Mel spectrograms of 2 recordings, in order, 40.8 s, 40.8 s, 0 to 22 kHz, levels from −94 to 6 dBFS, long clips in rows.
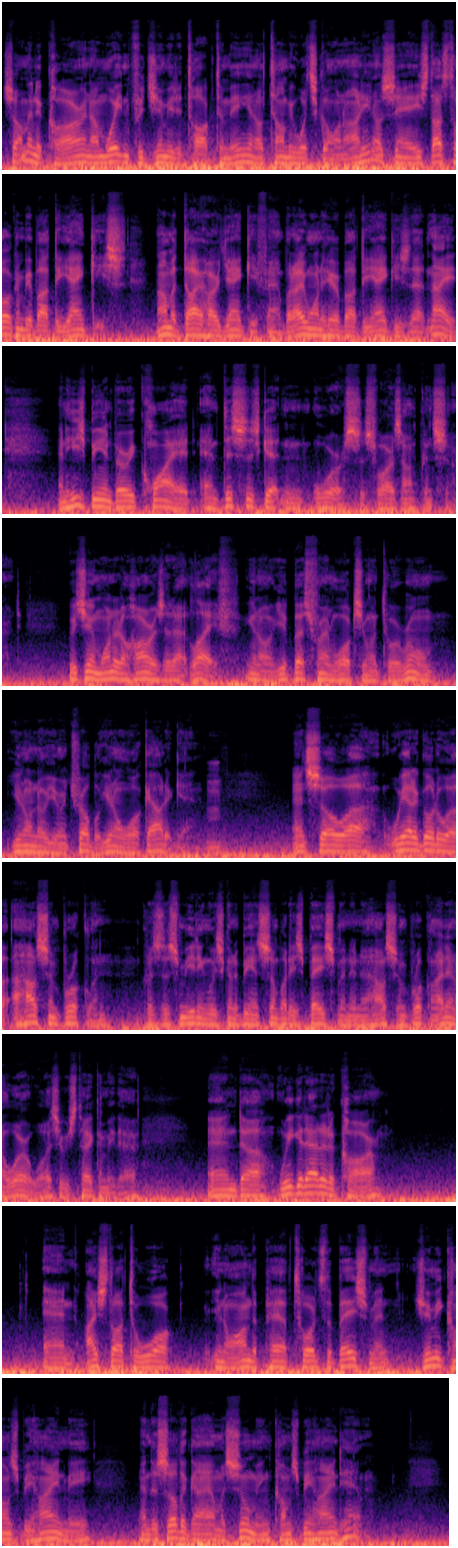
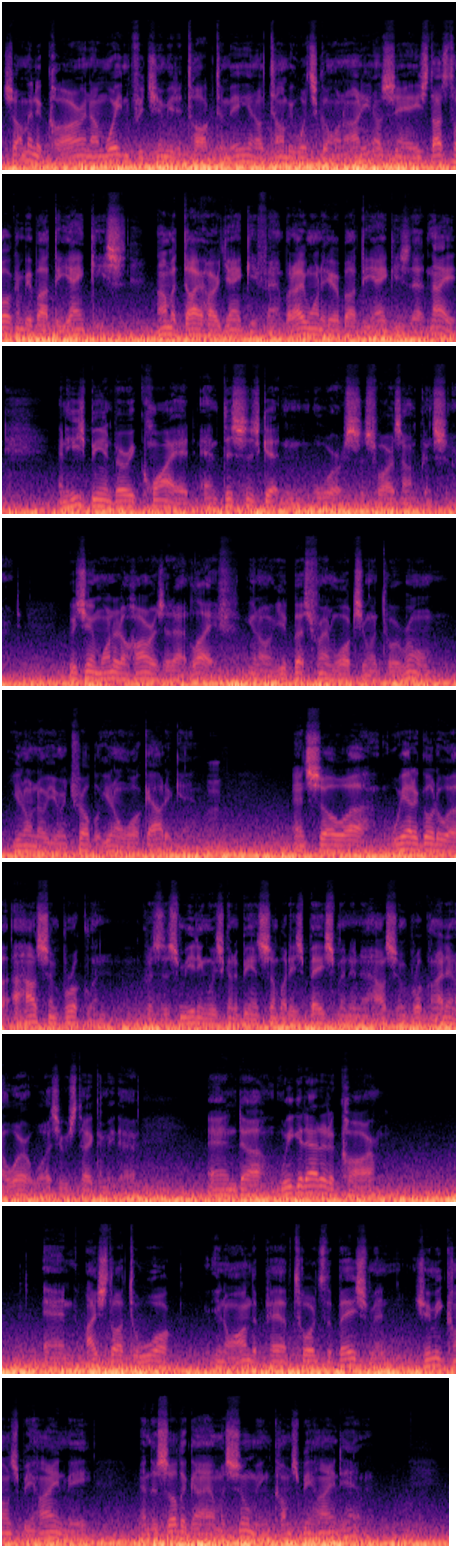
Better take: first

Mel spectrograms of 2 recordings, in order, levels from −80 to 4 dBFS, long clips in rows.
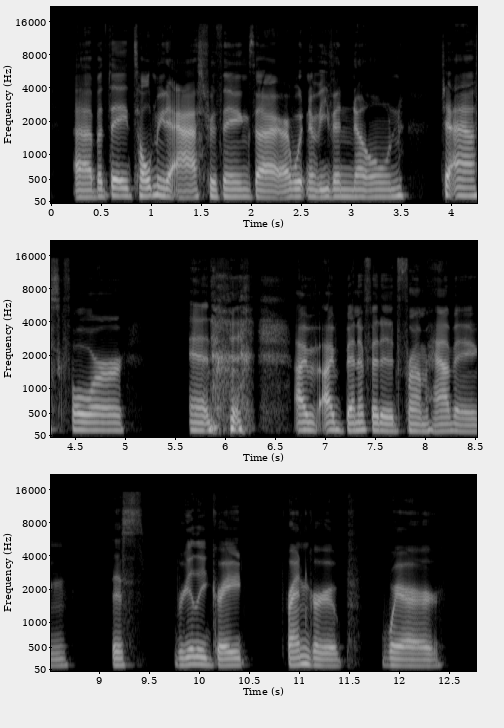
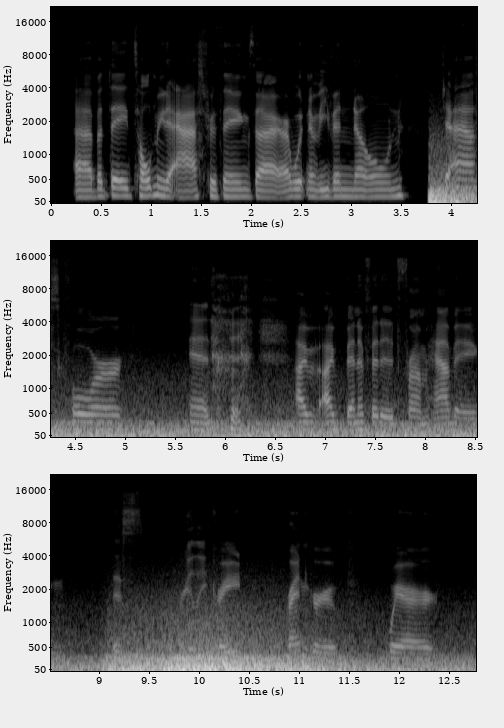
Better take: first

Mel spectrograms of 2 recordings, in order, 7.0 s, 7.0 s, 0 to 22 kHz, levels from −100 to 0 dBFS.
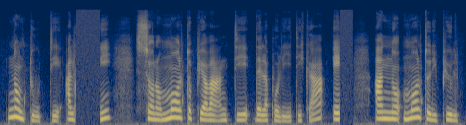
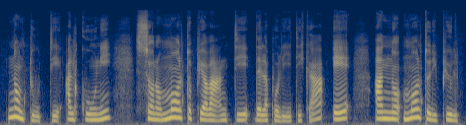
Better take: second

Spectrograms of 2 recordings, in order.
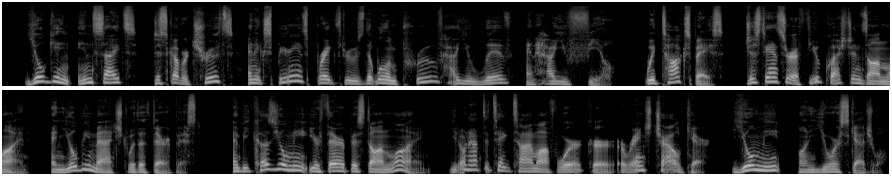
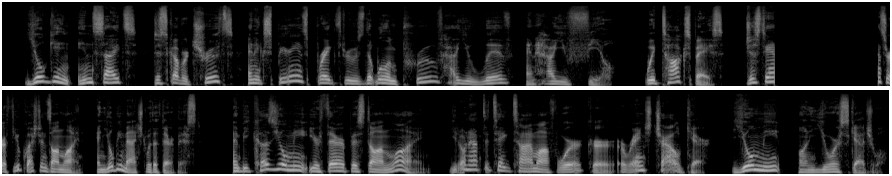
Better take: first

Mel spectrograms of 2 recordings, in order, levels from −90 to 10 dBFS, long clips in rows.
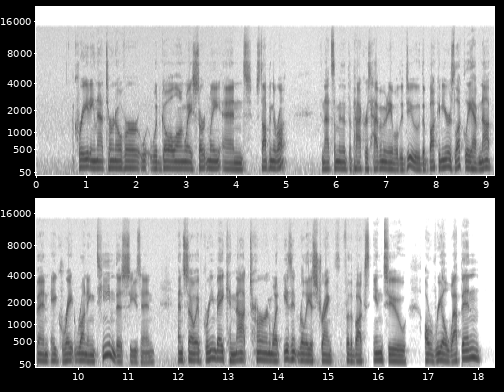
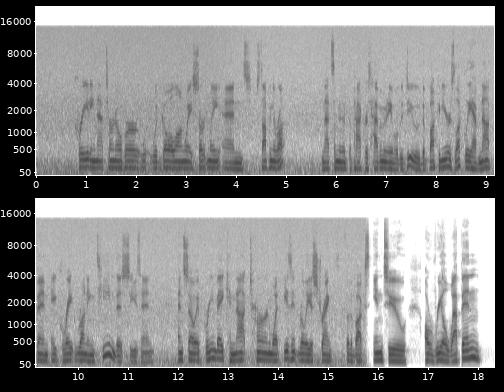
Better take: first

